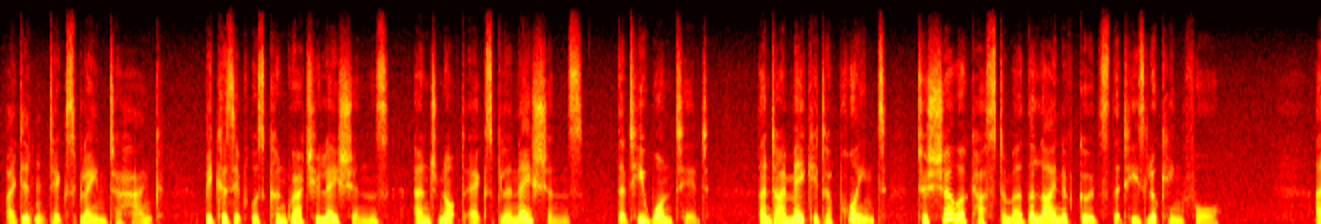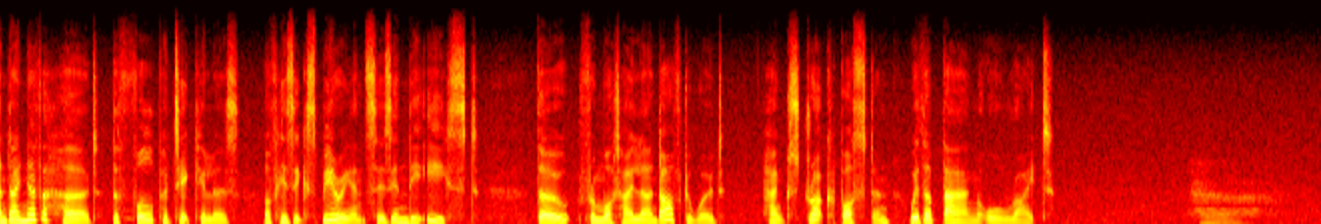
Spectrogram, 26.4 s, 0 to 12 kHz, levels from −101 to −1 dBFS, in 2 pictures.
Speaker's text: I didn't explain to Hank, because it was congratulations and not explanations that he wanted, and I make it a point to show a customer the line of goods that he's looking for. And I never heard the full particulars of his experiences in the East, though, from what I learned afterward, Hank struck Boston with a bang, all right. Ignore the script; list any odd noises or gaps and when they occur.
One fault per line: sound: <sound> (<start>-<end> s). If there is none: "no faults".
sound: sigh (25.1-26.2 s)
